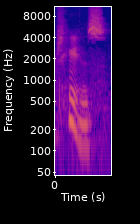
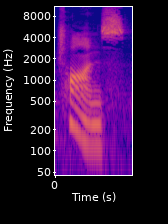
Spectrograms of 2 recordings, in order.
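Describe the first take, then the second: First: The word is said with an American pronunciation. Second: The word is said with a British pronunciation. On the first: "美音中读成chance" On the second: "英国人读成chance"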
